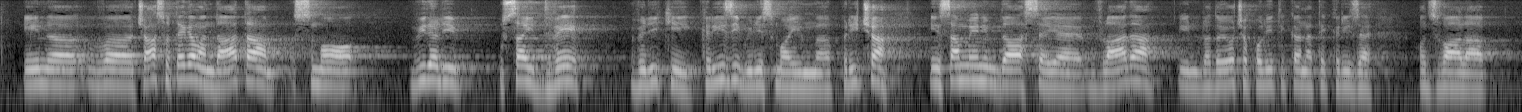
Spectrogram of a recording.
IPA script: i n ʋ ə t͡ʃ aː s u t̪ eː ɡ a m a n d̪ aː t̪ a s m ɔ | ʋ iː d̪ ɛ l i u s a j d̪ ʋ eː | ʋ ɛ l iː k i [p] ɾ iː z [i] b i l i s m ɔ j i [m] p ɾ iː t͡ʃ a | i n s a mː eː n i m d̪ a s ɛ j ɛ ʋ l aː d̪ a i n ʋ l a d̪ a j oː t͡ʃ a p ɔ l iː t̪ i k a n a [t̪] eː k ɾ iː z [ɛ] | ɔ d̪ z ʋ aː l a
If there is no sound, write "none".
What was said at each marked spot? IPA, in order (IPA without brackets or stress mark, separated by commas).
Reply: k, i, m, t̪, ɛ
